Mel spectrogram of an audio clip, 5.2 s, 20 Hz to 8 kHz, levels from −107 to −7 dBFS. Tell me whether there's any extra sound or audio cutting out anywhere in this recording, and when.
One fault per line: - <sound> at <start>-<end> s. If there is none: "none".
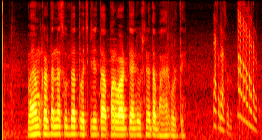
- dropout at 1.8-1.8 s
- chirp at 4.3-5.2 s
